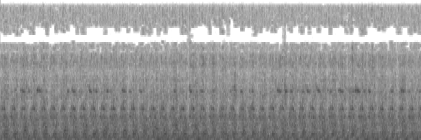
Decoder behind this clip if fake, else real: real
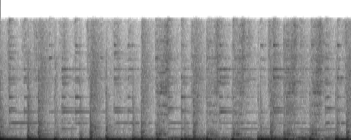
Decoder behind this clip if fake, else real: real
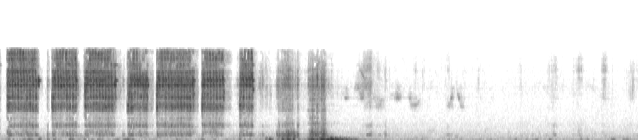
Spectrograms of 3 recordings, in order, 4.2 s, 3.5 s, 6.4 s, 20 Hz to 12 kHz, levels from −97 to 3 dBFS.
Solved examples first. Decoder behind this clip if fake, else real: real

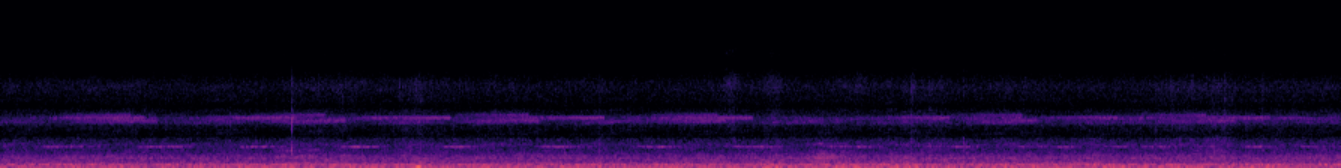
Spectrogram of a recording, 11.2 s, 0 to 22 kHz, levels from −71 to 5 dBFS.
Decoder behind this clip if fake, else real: fake, vocoder, BigVGAN v2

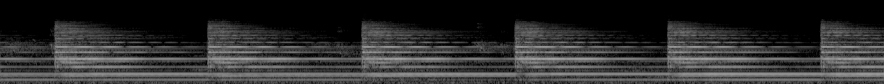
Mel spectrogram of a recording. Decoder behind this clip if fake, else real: real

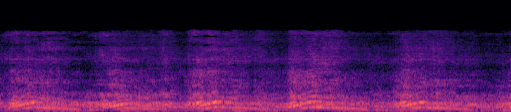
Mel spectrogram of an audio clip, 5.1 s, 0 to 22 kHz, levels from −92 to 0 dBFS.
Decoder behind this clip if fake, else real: fake, codec, SNAC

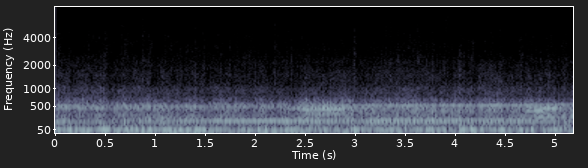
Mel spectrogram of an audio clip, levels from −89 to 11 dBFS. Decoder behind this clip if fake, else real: fake, codec, HILCodec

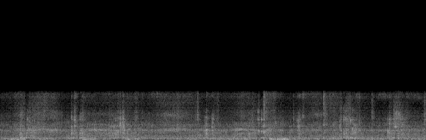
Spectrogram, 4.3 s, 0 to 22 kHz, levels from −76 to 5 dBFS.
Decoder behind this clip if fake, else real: fake, codec, DAC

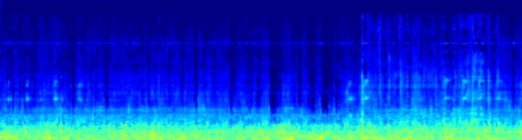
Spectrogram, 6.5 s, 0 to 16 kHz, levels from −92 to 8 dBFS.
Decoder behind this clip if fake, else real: fake, vocoder, BigVGAN v2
